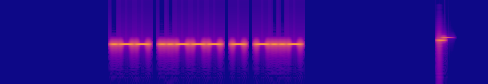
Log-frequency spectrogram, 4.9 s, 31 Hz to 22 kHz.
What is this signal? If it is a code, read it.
Morse code, heard as a keyed tone, about 30 wpm, 700 Hz. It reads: W2TX
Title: USA Call Signs - 4 Characters - 4x Character Spacing - 30wpm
